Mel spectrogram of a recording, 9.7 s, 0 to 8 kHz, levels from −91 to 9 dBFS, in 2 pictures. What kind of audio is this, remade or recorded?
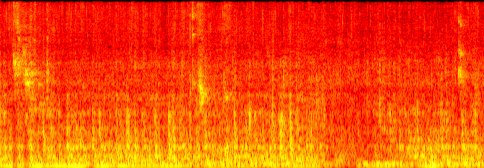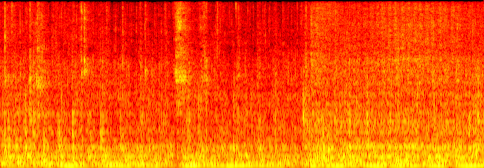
recorded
